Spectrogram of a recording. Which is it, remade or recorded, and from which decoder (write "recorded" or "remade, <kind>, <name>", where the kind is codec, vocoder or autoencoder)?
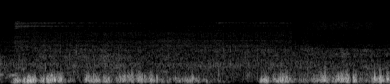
recorded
